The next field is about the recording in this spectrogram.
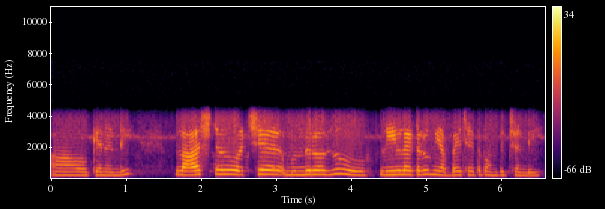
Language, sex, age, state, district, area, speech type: Telugu, female, 30-45, Andhra Pradesh, Vizianagaram, rural, conversation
